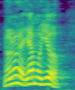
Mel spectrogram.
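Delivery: imitating the woman's defiant reply; mimicking the woman. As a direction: snap back in her put-on voice. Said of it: "Me dice".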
